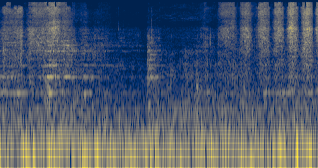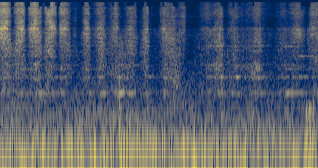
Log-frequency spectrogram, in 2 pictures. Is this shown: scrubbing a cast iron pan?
yes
